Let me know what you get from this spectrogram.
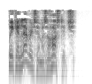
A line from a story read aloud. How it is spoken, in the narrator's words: Fichtner says quickly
